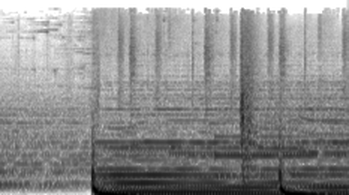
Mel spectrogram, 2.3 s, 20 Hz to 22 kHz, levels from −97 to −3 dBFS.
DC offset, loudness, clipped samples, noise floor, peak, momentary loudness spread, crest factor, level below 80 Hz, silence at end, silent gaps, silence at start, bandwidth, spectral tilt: under 0.1%; -13 LUFS; under 0.1%; -34 dBFS; 0 dBFS; 4 LU; 10 dB; -12 dBFS; 0 s; none; 0 s; 16 kHz; -6.5 dB/octave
